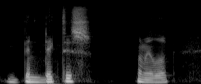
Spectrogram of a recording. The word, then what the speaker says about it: Vindican: How do you fucking pronounce his name? Vindictus? Let me look. Vindican.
